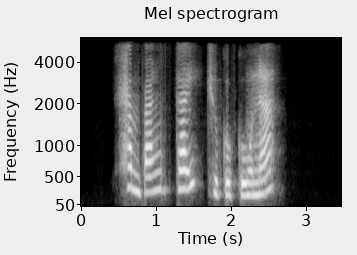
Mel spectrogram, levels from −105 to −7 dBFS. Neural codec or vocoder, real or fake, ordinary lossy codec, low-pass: codec, 16 kHz, 0.8 kbps, ZipCodec; fake; AAC, 24 kbps; 5.4 kHz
